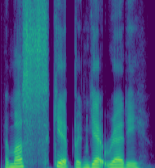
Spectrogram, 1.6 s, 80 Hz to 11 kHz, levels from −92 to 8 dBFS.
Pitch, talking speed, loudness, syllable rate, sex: 170 Hz, 230 wpm, -18 LUFS, 5.0 syllables/s, female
